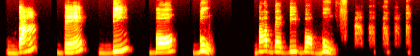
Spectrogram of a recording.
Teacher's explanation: veja aqui minha boca, gente, ela é bilabial. Nós abrimos e fechamos a boca quando pronunciamos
